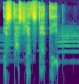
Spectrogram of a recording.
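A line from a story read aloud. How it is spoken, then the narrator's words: Whisper. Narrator (German): flüsterte Emil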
